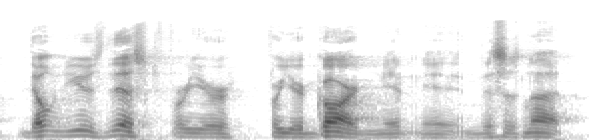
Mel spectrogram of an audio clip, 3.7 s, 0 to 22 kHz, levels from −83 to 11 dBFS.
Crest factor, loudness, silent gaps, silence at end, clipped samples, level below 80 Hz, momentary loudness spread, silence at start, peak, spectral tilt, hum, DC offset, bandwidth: 22 dB; -31 LUFS; none; 0.2 s; under 0.1%; -64 dBFS; 18 LU; 0.15 s; -10 dBFS; -4.5 dB/octave; none; under 0.1%; 12.5 kHz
